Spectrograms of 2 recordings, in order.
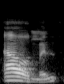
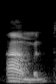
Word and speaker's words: almond: yeah there you go it is not almond it is almond silent elf okay salmon and almond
